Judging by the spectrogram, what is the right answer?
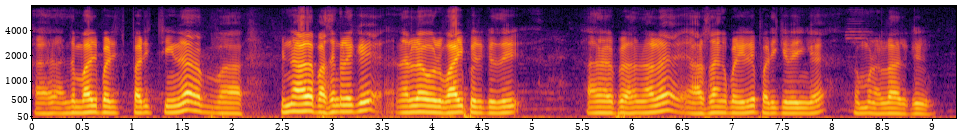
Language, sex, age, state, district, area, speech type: Tamil, male, 45-60, Tamil Nadu, Coimbatore, rural, spontaneous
